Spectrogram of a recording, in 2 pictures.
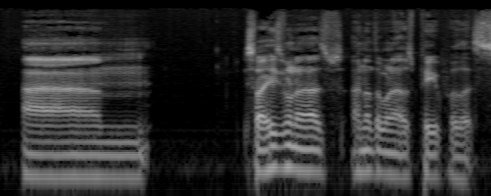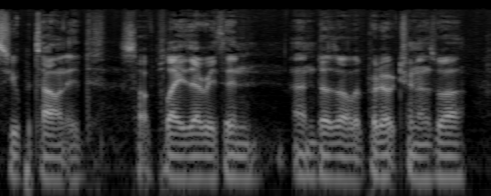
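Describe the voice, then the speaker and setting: With a Yorkshire accent, a man speaks at a fairly quick pace in a very deep, low pitch and a monotone, flat intonation, on a very clean recording with a silent background. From Leeds, northern England. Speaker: guitarist. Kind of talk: casual chat.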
